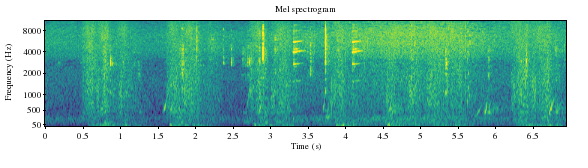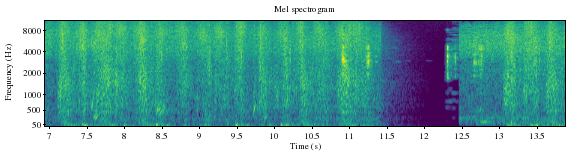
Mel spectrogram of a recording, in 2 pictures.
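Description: Footsteps crunch on sand as a character walks.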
